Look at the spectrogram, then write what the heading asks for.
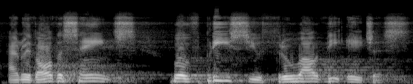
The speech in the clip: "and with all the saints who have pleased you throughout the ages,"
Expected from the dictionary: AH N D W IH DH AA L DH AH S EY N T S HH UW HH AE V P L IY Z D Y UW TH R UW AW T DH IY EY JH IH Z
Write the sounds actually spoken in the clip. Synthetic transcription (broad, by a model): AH N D W IH DH AA L DH AH S EY N T S HH UW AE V P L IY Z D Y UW TH R UW AW T DH IY EY JH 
